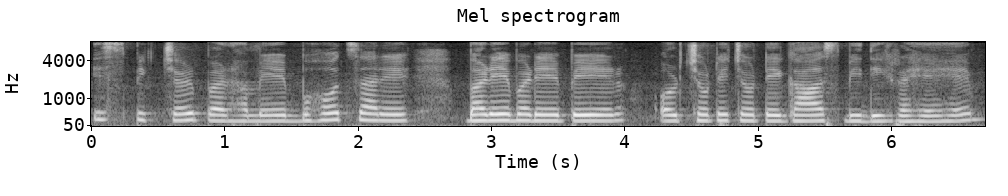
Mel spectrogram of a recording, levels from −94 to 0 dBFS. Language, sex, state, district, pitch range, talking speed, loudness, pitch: Hindi, female, Arunachal Pradesh, Lower Dibang Valley, 205-225 Hz, 150 wpm, -14 LUFS, 215 Hz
